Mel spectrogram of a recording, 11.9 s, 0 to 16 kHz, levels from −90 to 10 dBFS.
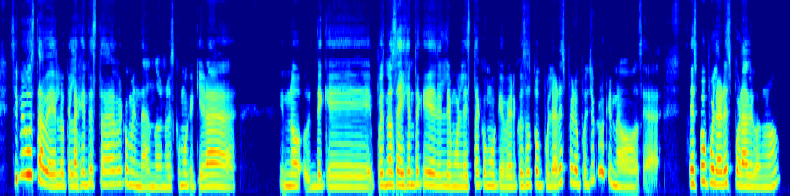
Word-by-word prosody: sí 355 - 0
me 420 +1 +1
gusta 425 -7 +8
ver 215 -3 +3
lo 220 -1 -2
que 215 - -6
la 215 0 +2
gente 235 +3 -3
está 245 -1 -2
recomendando, 215 -6 -4
¿no? 195 - -6
Es 195 - -10
como 225 0 -4
que 205 - -9
quiera 210 0 +1 0.6
no 215 -1 -1 0.2
de 205 +1 -3
que 200 -1 -4
pues 225 0 0
no 235 0 +2
sé, 245 - +1
hay 225 -1 +4
gente 240 0 0
que 225 -3 +1
le 210 -1 -2
molesta 205 +2 -3
como 220 -2 -2
que - - -5
ver 195 0 -4
cosas 225 +1 -2
populares, 250 +4 -2
pero 270 -3 0
pues 230 - -8
yo 310 - -7
creo 485 - +3
que 285 - -7
no, 100 - -2
o - - -6
sea, 330 +3 -8 0.5
es 260 - +6
popular 275 -5 +5
es 255 0 +4
por 240 -5 +2
algo, 205 -2 +1
¿no? 200 +8 -5
225 Hz, 230 wpm, -23 LUFS, 205-245 Hz, 0.6 s, gusta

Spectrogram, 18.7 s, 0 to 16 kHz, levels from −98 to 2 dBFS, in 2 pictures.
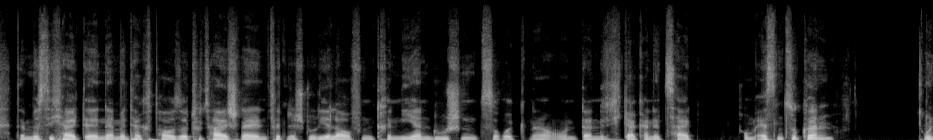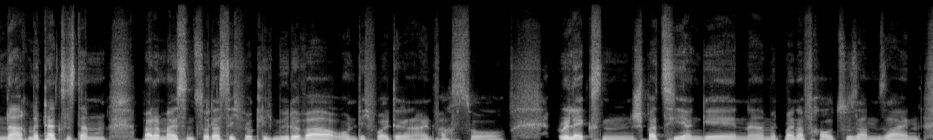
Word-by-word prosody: da 140 - -6
müsste 145 +1 -3
ich 145 - -9
halt, 140 -1 +3
äh, 145 -1 +3
in 140 - -4
der 140 -1 +1
Mittagspause 145 0 -1
total 155 +3 +1
schnell 155 0 +1
in 150 -1 -9
Fitnessstudio 150 -1 -3
laufen, 140 0 -1
trainieren, 145 +2 -3
duschen 155 0 -6
zurück, 120 -4 -7
ne? 120 +4 -6
Und 125 -1 -11
dann 130 +1 -2
hätte 125 -3 -9
ich - - -13
gar 135 -2 +1
keine 130 -1 -5
Zeit, 130 0 -2 0.5
um 130 -2 -8
essen 140 +6 -3
zu 205 - -4
können. 200 +3 +1 0.9
Und 155 -1 0
nachmittags 175 +4 +5
ist 175 +2 -4
dann 165 -2 0 0.3
war 150 - +7
dann 150 0 +6
meistens 155 +1 +2
so, 155 - +3
dass 155 +1 +4
ich 160 -2 -1
wirklich 145 -2 -2
müde 150 0 +3
war 145 -1 +6
und 135 0 -5
ich 135 - -6
wollte 130 +1 0
dann 125 -1 -3
einfach 120 -1 -7
so 110 -1 -8 0.5
relaxen, 150 -2 +3
spazieren 140 -3 +1
gehen, 140 0 0
ne, 150 +4 -3
mit 160 -1 -8
meiner 155 +1 +2
Frau 135 -1 -2
zusammen 135 0 -4
sein. 130 +1 -2
145 Hz, 180 wpm, -24 LUFS, 135-155 Hz, 0.9 s, war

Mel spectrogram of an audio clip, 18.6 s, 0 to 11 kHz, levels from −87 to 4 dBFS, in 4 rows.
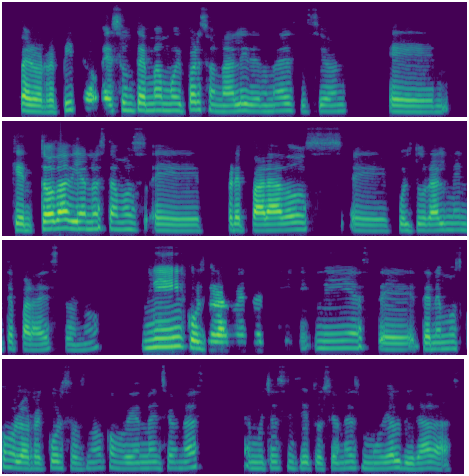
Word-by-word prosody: pero 180 -4 +6
repito, 165 +7 -4 0.2
es 180 0 +3
un 210 -2 -2
tema 205 0 +3
muy 200 -1 -2
personal 190 -4 -1
y 195 - +1
de 180 -1 -4
una 180 +2 -6
decisión, 180 -1 -7 0.4
em, 165 -2 -2 0.3
que 185 - +2
en 170 -1 -2
todavía 220 0 +9
no 215 0 -1
estamos, 205 -3 -3
eh, 170 -2 -3 0.2
preparados, 180 +2 +3
eh, 165 -2 -7
culturalmente 180 +2 -3
para 165 -3 -2
esto, 165 -3 -13
¿no? 175 +9 -16 0.4
Ni 245 +4 +5
culturalmente, 200 -1 +3 0.4
sí. - - -19
Ni, 210 +1 -6
este, 175 -7 -3
tenemos 185 +2 -3
como 215 -3 -5
los 175 -2 0
recursos, 170 -1 -7
¿no? 180 +2 -13
Como 185 -3 -10
bien 170 +1 -7
mencionas, 180 +4 -8 0.4
hay - - -9
muchas 175 +1 -9
instituciones 175 0 -9
muy 170 0 -9
olvidadas. 170 -2 -4
180 Hz, 135 wpm, -22 LUFS, 170-200 Hz, 0.4 s, todavía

